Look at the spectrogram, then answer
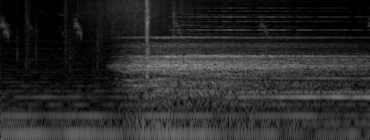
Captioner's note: eerie whooshing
